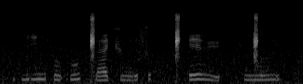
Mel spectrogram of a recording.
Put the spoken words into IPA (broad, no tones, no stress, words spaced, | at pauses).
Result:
ɓiŋθu ʔu ɡ͡ǁæt͡ʃuŋɯs | ǁʰeβy | ŋ͡ǁɯ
